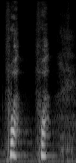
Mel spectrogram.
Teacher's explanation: if you put your hand in front of your mouth, wah, wah, it's almost like blowing out a little candle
